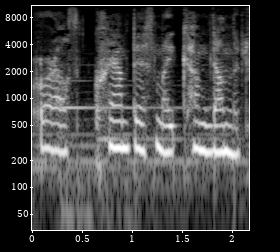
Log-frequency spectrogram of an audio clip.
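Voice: sits high, completely flat delivery, moderate pace, faint music behind. A young host narrating a scary story for kids, dramatic and dropping into whispers for the creepy parts.

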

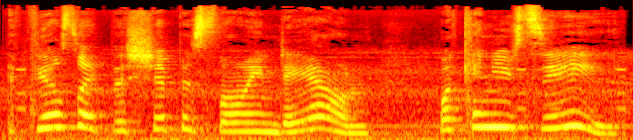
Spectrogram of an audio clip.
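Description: A woman voicing an excitable, dizzy sidekick with breathless, melodramatic damsel delivery. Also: sits high, moderate pace, a little hiss or hum, poor audio. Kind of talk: parody radio-play acting. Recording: music bed under voice.

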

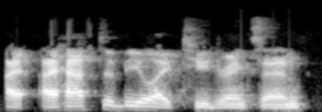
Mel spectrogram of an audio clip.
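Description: A young man with a lowish voice talks casually as a podcast host. He rambles, pokes fun at himself and laughs a lot. The sound is close and dry, and he seems a bit worn out. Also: steady tone, a little fast, sharp tone, no echo, dull audio. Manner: rambling, self-deprecating, laughs often. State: tired. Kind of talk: casual chat.

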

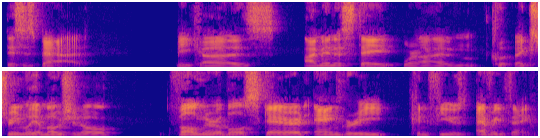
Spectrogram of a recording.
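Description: A man recounting a personal story in a candid, earnest voice that sits a little low yet rings bright and forceful. He halts often, circling back through fillers and restarts as he works through the memory. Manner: halting, many fillers and restarts.

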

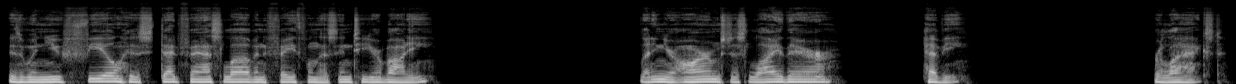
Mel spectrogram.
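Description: Slow, calm man guiding a meditation. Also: lowish voice, no room sound, clean studio sound. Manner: slow, calm, deliberate with long pauses. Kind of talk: guided meditation with Bible teaching.

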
